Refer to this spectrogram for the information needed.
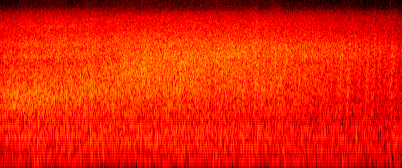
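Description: A steady, bright fizzing hiss of an Alka-Seltzer tablet dissolving in water, dense crackling bubbles sustained at an even level throughout with no voices.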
